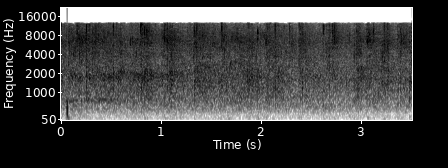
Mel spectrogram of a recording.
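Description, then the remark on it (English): An audience claps for baby Jesus in a steady, dense wash of applause that holds at an even, fairly loud level throughout, with no voices rising above it. “Can we give big applause to Jesus, to baby Jesus? Clap for baby Jesus.”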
